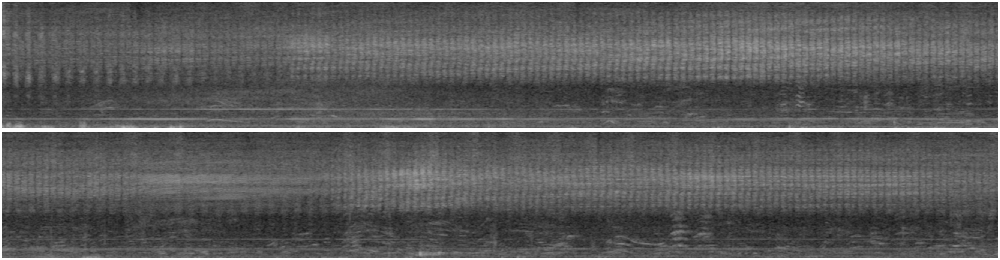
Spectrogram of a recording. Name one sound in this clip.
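Children and adults chatter and call out at a distance outdoors.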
